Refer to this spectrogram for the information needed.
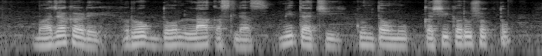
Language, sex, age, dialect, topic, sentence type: Marathi, male, 18-24, Standard Marathi, banking, question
